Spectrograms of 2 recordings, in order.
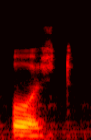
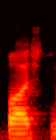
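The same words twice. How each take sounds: First: पोस्ट with an oh sound; oh vowel. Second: पास्ट with an aa sound; wrong aa vowel. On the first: Teacher correcting the reading of post, पोस्ट with oh. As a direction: say पोस्ट with oh, not aa. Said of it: "ओ को ओ से भी पढ़ते हैं". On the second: Teacher warning against a misreading, पास्ट with aa. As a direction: say पास्ट with aa instead of oh. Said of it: "ओ को आ नहीं पढ़ेंगे". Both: Shown as a demonstration.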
